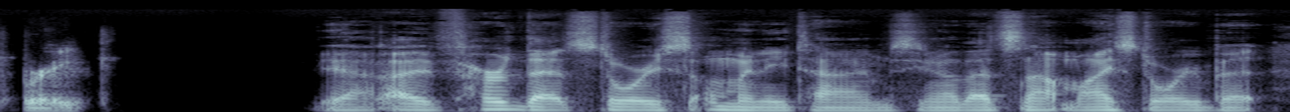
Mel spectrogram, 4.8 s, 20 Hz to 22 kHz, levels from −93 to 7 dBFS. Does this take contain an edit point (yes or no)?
yes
